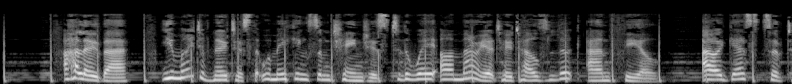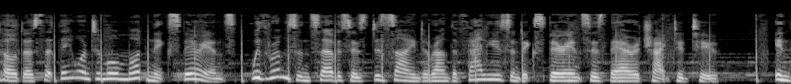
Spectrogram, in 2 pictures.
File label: Explainer, british voice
